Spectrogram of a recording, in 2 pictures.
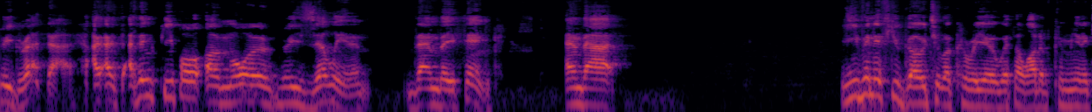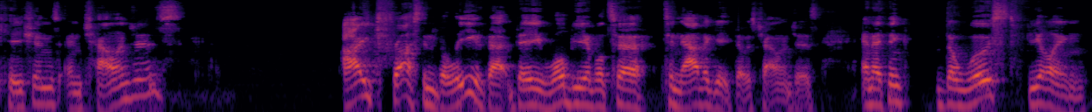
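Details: Young man, a medical student, who has stuttered most of his life, with blocks, especially on his name, and sound repetitions; stuttering.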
